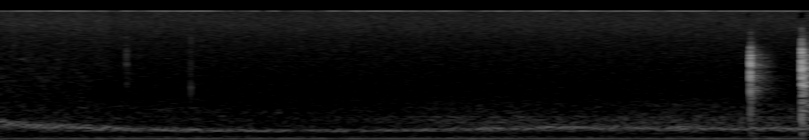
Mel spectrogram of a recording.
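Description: Very quiet soundtrack: a faint steady low hum, with one short click near the end.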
